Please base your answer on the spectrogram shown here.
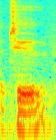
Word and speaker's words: two: one or the word two the number two why does it have the W in it that is not pronounced well originally the W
